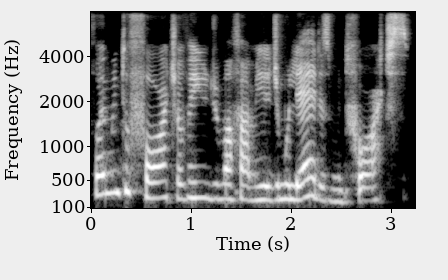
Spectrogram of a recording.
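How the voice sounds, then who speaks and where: A woman's voice: a little high, brisk, no room sound, studio quality. A middle-aged woman with a Minas Gerais accent, a guest telling her story in an interview, earnest and often restarting her words. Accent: Minas Gerais Portuguese. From Minas Gerais, Brazil. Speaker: guest, healthcare executive. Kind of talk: reflective interview conversation.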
